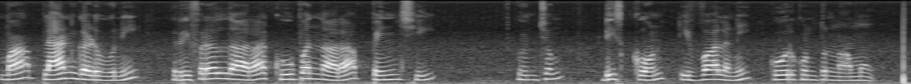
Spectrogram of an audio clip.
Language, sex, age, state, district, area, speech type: Telugu, male, 18-30, Telangana, Kamareddy, urban, spontaneous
